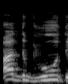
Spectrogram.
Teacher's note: और देखिए द ये आधा है, ठीक है, क्योंकि ये इसमें देखिए हलंत लगा हुआ है, तो हम लोग इसमें जो है ना जब उच्चारण करेंगे इसको द को, तो इसमें अ का साउंड नहीं निकलेगा। जैसे देखना यहाँ पे अद, अद, और जैसे यहीं पे पूरा द रहता तो हम लोग पढ़ते हैं द, ठीक है, अद, ठीक है, अद।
